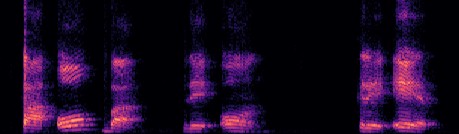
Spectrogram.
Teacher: Ahí estaban queriéndose juntar dos vocales abiertas, pero esto en realidad genera separación, a lo cual llamaremos hiato simple.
